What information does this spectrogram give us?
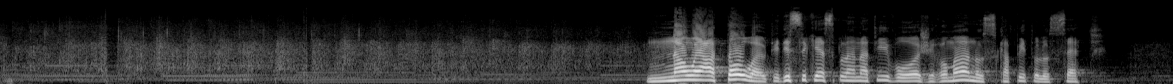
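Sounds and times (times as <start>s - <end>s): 
applause: 0.0s - 7.7s
speech: 6.5s - 11.1s.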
